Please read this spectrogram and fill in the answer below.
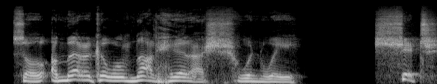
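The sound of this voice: A man puts on a character voice in a Scottish accent. He speaks at a very slow pace.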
